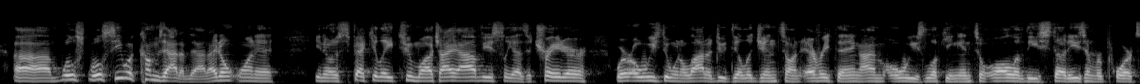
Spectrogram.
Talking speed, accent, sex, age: 225 wpm, American, male, 30-49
